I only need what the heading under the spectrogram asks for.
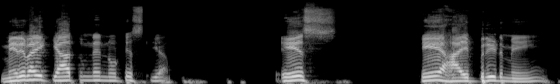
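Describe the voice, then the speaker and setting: A man's voice: a little high, slow, clear, resonant tone, dry recording. A man teaching chemistry in an online class, teasing students playfully and calling out their chat answers.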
